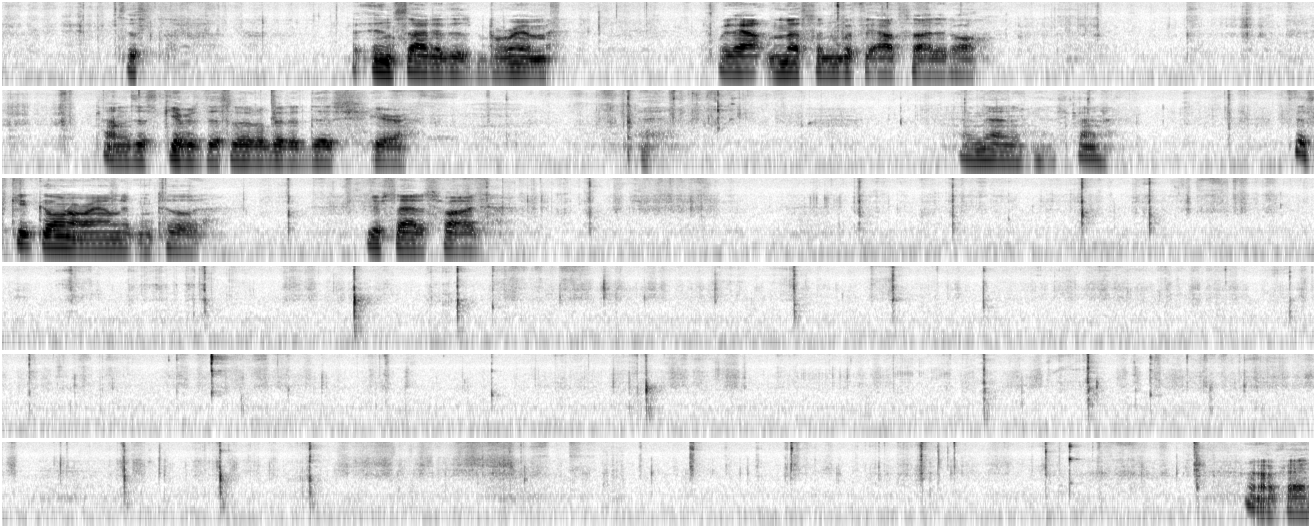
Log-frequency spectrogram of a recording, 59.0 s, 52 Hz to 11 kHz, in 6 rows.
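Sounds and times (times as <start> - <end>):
carving blade cutting wood: 30.0 - 33.5.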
